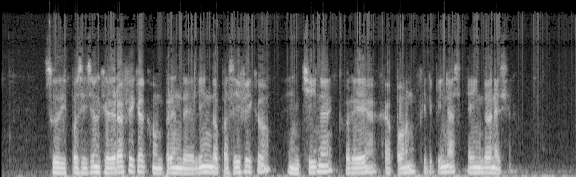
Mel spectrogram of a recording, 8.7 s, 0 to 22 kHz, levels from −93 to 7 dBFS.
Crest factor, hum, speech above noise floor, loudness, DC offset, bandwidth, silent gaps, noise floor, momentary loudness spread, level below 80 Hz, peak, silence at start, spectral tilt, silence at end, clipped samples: 10 dB; none; 29 dB; -10 LUFS; under 0.1%; 16.5 kHz; none; -39 dBFS; 6 LU; -34 dBFS; 0 dBFS; 0.25 s; -7 dB/octave; 0.15 s; under 0.1%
